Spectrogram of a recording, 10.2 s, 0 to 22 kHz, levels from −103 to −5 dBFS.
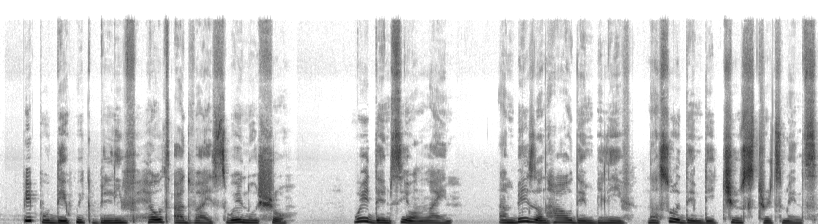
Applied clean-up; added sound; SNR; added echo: none; none; none; none.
